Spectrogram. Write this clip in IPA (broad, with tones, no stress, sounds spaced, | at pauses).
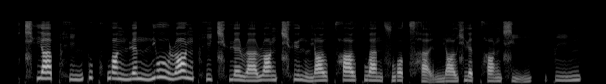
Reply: t͡ɕʰ j ä˥ pʰ i˧˥ ŋ p u˥˧ kʰ w ɑ˥˧ ŋ n̪ ɥ ɛ˥˧ n n̪ j o˥˧ ʊ̯ ɻ ɑ˥˧ ŋ pʰ i˥˧ t͡ɕʰ ɥ ɛ˥˩ ɻ ä˧˥ ɻ ɑ˥ ŋ t͡ɕʰ y˥˩ n l j ɑ˥ ʊ̯ t̪ʰ ɑ˥ ʊ̯ t̪ w a˥˧ n s w ɔ˥˩ t͡sʰ a̰˨˩ ɪ̯ n̪ j ɑ˧˥ ʊ̯ ɕ ɥ ɛ˧ t̪ʰ ɑ˧˥ ŋ ɕ ḭ˨˩˦ | p i˧˥ ŋ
